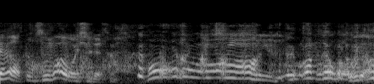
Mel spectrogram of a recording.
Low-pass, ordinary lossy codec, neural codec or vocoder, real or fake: 7.2 kHz; AAC, 48 kbps; codec, 16 kHz, 2 kbps, FunCodec, trained on LibriTTS, 25 frames a second; fake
